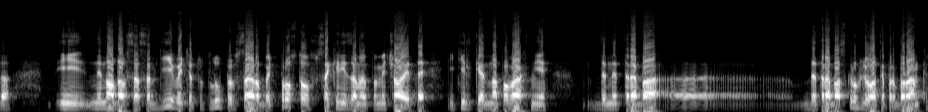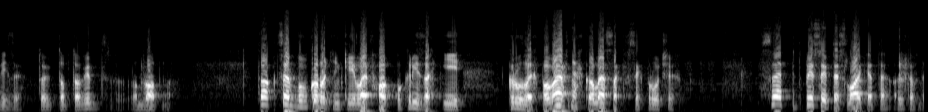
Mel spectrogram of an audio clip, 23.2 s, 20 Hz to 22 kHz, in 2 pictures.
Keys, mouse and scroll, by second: 3.1 Tab, 13.4 Tab, 16.5-17.1 middle drag, 18.1 middle click, 19.9-20.2 middle drag, 20.6-22.2 middle drag.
